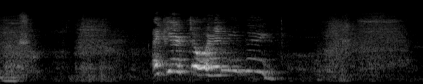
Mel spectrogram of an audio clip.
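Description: Children blowing at birthday cake candles in repeated short breathy puffs, with a voice calling out loudly for about a second in the middle.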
